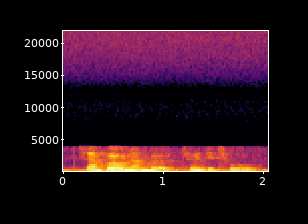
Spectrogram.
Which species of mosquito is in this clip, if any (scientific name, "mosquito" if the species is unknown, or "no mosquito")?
no mosquito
